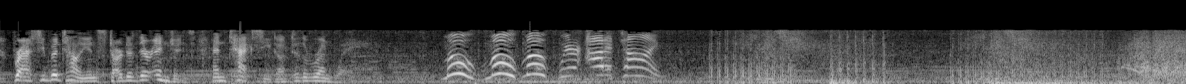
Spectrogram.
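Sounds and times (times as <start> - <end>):
speech: 0.1 - 3.7, 4.4 - 7.4
machine gun fire: 7.0 - 11.8.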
